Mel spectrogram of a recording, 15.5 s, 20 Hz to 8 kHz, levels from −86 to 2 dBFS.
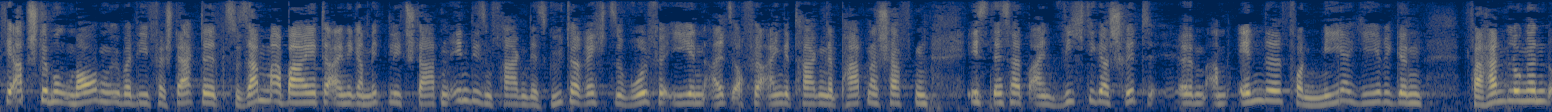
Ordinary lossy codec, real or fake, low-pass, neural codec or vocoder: none; real; none; none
